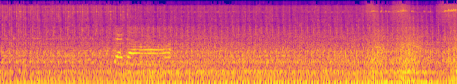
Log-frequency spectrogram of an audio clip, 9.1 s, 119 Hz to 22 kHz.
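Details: 1969 VW Beetle first start in 33 years after cleaning points, rebuilding carburetor and rigging fuel system: catches, brief squeal, then lumpy but steady low idle.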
